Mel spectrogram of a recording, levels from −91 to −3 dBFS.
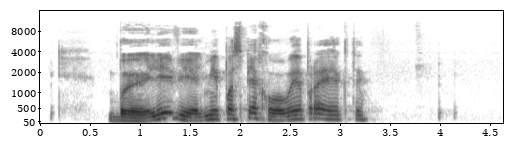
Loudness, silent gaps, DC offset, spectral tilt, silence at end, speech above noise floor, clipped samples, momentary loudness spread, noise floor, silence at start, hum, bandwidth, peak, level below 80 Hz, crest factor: -25 LUFS; none; under 0.1%; -5.5 dB/octave; 1.35 s; 44 dB; under 0.1%; 16 LU; -68 dBFS; 0.7 s; none; 11 kHz; -10 dBFS; -58 dBFS; 18 dB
